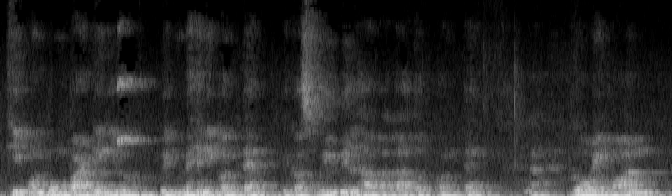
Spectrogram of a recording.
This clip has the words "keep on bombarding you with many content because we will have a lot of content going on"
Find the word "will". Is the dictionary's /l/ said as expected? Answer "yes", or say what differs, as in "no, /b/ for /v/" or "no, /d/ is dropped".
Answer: yes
